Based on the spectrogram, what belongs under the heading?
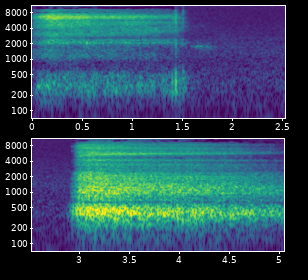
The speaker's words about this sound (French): Au fur et à mesure que nous soufflons, au fur et à mesure que nous expirons, ces tensions qui s'éloignent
